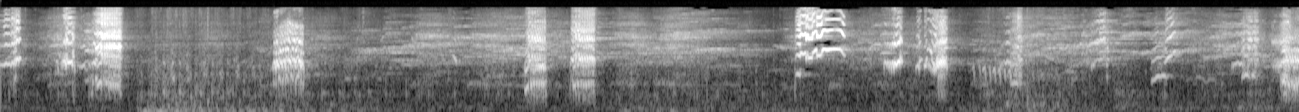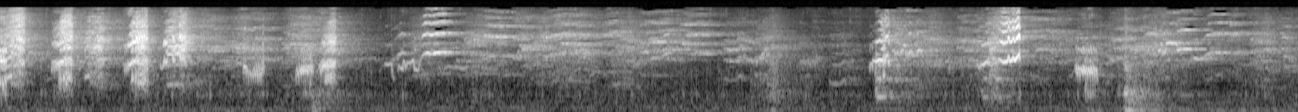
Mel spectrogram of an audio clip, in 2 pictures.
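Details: Rainbow lorikeets, Australian nectar feeders, at a balcony bowl produce intermittent sharp screeches and chattering squeaks, with quieter stretches between the louder bursts.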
